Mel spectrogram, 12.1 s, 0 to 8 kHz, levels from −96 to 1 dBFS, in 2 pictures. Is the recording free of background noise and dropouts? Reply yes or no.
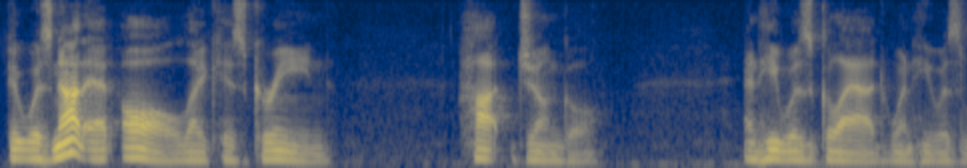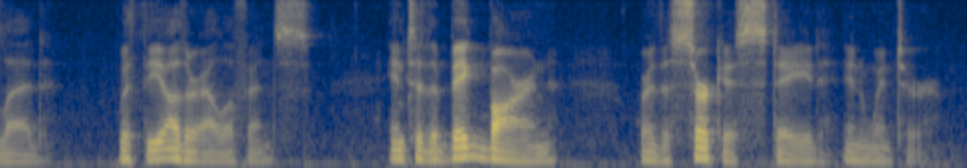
yes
